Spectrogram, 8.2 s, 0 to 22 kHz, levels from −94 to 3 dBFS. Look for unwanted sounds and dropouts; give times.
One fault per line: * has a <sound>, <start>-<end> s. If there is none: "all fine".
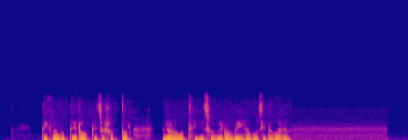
all fine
